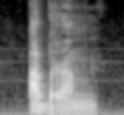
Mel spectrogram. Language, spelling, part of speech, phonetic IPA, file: Polish, Abram, proper noun, [ˈabrãm], Pl-Abram.ogg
